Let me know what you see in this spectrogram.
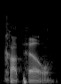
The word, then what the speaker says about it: Coppell: I ate at a place for a wedding reception once, and outside of Coppell, Texas, mm-hmm. another place. The brisket at both were comparable. They were amazing. So, but you said it wrong, by the way. It's Coppell.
